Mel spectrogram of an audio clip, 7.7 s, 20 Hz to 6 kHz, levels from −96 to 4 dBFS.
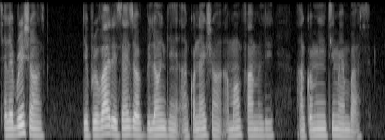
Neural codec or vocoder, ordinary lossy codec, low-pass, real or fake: none; none; 5.4 kHz; real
